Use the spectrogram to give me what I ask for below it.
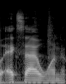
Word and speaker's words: XiOne: i o n and tend to be pronounced more like the acronym so the x the letter i and the number one so x i one and this is according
